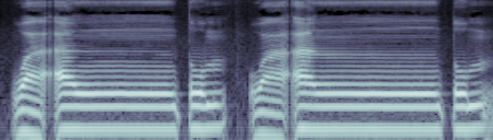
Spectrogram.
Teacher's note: suaranya itu kita tahan, kita panjangkan sejenak, kita dengungkan, kita gunahkan. E kira-kira sepanjang dua harakat. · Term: didengungkan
